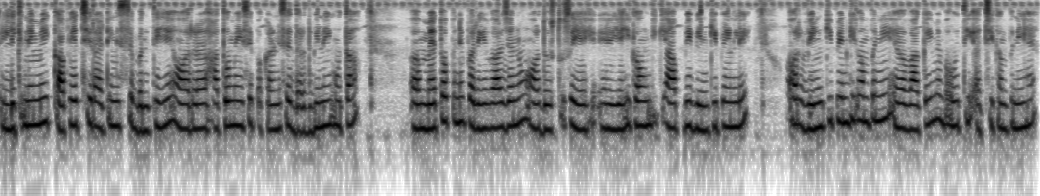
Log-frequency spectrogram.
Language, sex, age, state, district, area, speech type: Hindi, other, 18-30, Madhya Pradesh, Balaghat, rural, spontaneous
